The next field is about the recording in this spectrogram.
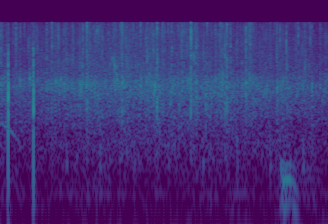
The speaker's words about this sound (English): Now, I know you're going to be able to do better than that because we have an online audience right now around the world. Would you welcome them? Let's give them a great hand clap.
